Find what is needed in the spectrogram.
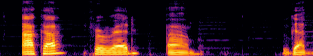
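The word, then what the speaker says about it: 赤: the other one that that one is just pronounced AKA not Akai there which sometimes I tend to do cuz I I think I learned Akai before just AKA itself um the rest yasumi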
